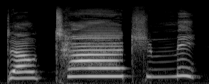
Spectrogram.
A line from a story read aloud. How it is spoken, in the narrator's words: cried the little fairy-like being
